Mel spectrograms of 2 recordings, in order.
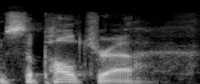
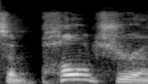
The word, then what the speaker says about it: Sepultura: so yeah but they they put the emphasis on the wrong part of the word that's subpultura man yeah it's like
